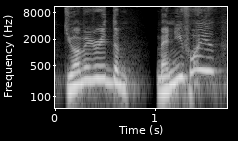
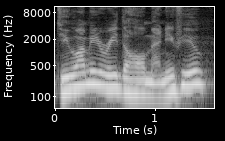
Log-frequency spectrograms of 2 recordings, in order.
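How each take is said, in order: First: It is said in a sweet, friendly tone. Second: It is said in a rude, annoyed tone.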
